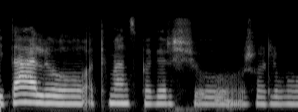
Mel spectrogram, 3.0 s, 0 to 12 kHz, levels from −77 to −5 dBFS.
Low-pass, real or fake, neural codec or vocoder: 7.2 kHz; fake; codec, 16 kHz, 4 kbps, FreqCodec, smaller model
